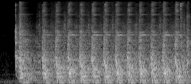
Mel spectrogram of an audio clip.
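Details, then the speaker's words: Kawasaki 750SS small-pin motor swapped into an SC jet ski, cranked on a temporary jury-rigged start/stop switch to verify it turns over: starter chugs sluggishly, fading toward the end; battery sounds a little dead. "works battery sounds a little dead but that'll do"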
